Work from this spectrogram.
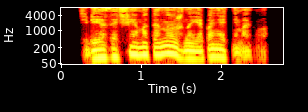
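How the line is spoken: Hissing. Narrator (Russian): прошипел он

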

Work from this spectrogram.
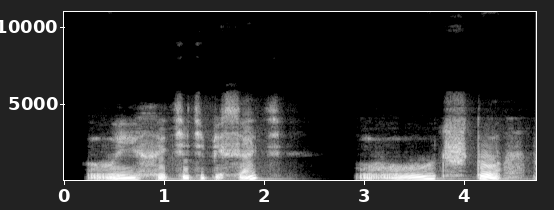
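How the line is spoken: Drawled. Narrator (Russian): протянул он

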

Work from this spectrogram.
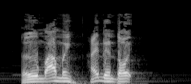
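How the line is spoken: Loud shout from outside. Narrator (Vietnamese): bên ngoài có tiếng hét lớn

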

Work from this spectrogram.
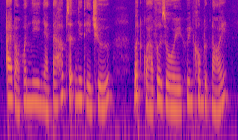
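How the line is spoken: Resigned whisper. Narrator (Vietnamese): vẻ mặt bất đắc dĩ thì thầm

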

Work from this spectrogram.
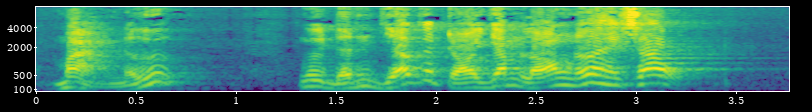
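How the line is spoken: Shouted. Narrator (Vietnamese): Thế Hùng hét lên

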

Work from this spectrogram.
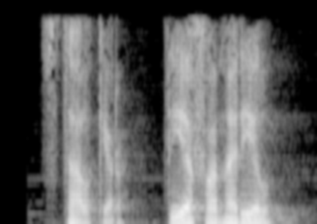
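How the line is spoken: Calm, somewhat sad. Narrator (Russian): Спокойно, даже как-то печально, поинтересовался Хори

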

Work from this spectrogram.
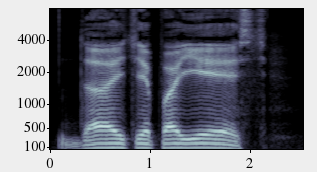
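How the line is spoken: Roared. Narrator (Russian): взревел граф

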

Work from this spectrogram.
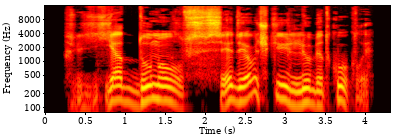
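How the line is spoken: Mumbling. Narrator (Russian): промямлил Шевчук

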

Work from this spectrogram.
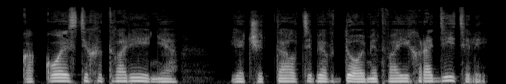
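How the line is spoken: Whisper against lips. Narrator (Russian): прошептал ей в губы

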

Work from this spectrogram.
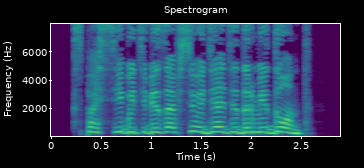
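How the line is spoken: Female shout. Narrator (Russian): крикнула Дарина

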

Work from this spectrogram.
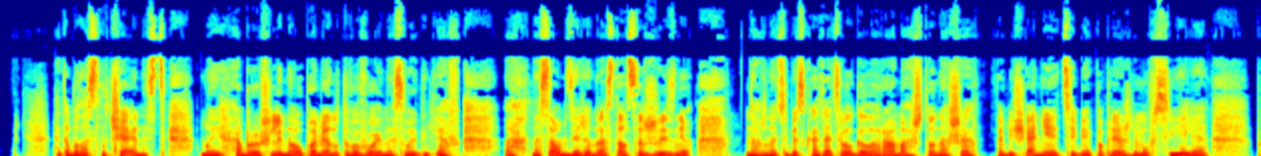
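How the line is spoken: Witch's purr. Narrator (Russian): промурлыкала ведьма

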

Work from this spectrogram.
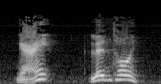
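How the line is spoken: Shouting over battle cries. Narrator (Vietnamese): Anh hét lên trong lúc tiếng hô xung phong của bộ đội ta cũng rền vang trận địa

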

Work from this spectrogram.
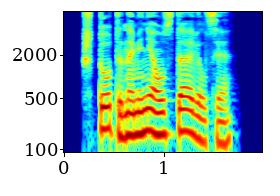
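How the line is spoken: Irritated question. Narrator (Russian): раздраженно спросил лорд

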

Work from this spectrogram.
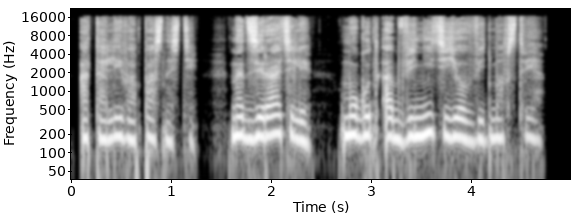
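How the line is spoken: Whisper. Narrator (Russian): я успела прошептать

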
